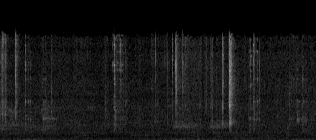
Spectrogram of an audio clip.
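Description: Faint clicks and small crisp crackles as wooden toothpicks are worked out of fried sweet potato rolls by hand, with one sharper click about four and a half seconds in.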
